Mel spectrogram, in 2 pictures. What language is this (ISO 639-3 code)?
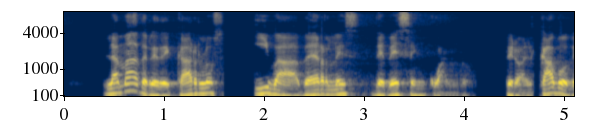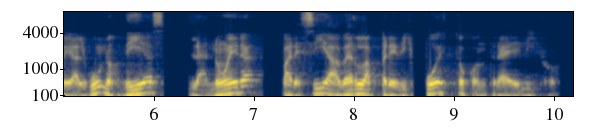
spa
